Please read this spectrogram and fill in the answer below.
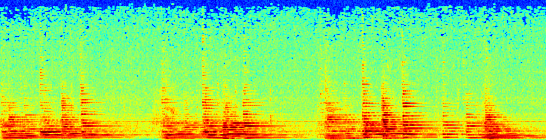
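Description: Classical guitar ensemble starting to play: plucked chords and notes in phrases that begin about every three seconds, each dying away before the next starts.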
